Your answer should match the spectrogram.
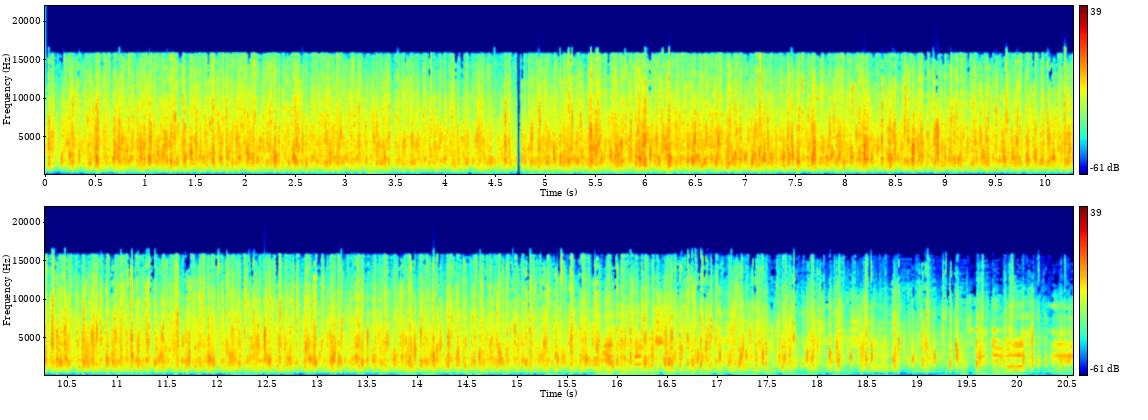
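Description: Audience applauding: dense, steady clapping that thins out over the last few seconds, with faint voices underneath near the end.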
